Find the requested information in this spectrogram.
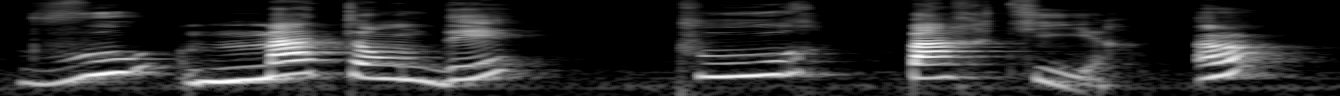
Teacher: And as usual, because it's a question, the voice goes up.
